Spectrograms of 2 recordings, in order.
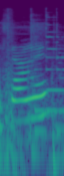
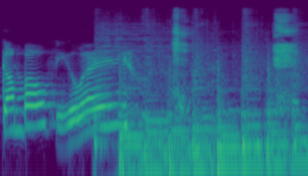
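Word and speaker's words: filé: It's pronounced gumbo filet. It's not file? Ugh. Brown sugar, gumbo file. Oh, this says gumbo on it. I don't know how to say the latter word of that. Filet, not file, filet.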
